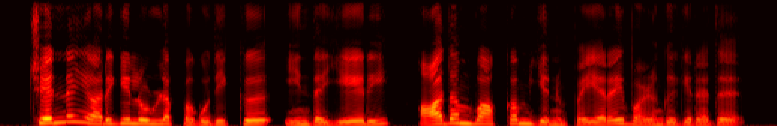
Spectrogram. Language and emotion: Tamil, neutral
